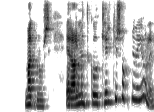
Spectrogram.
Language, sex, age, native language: Icelandic, female, 20-29, Icelandic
